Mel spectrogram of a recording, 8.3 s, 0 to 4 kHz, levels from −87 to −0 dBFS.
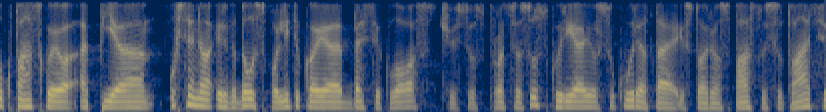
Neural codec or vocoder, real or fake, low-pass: none; real; 3.6 kHz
